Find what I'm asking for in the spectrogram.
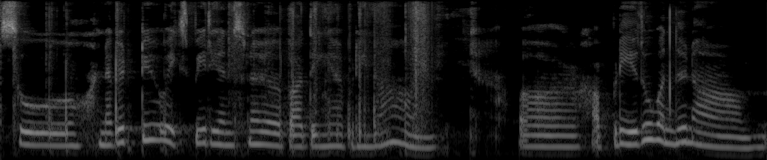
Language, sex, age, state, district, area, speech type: Tamil, female, 18-30, Tamil Nadu, Madurai, urban, spontaneous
